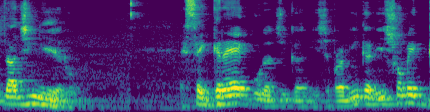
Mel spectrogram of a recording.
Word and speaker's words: Ganesha: Om Ganesha, Om Ganesha, Om Ganesha, Om Ganesha, Om, Om, Om, que é a pronúncia correta de, do mantra.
